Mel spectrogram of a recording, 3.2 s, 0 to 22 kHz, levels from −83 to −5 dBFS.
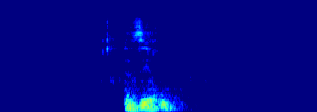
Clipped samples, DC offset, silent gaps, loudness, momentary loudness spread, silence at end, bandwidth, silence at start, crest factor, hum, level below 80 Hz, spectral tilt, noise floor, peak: under 0.1%; under 0.1%; none; -45 LUFS; 20 LU; 1.4 s; 14.5 kHz; 1.05 s; 22 dB; none; -80 dBFS; -6 dB/octave; -87 dBFS; -28 dBFS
